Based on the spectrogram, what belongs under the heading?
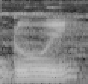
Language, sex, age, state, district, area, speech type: Assamese, male, 45-60, Assam, Majuli, rural, read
